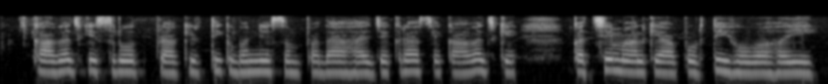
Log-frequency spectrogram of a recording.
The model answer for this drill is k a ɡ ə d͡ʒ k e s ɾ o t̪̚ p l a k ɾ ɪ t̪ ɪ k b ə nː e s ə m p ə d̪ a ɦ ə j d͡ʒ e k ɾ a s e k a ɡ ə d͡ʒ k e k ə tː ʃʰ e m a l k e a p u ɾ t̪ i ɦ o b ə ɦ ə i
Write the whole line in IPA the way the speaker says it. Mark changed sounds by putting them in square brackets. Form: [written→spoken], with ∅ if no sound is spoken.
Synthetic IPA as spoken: k a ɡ ə d͡ʒ k e s ɾ o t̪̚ p [l→ɾ] a k ɾ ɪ t̪ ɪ k b ə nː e s ə m p ə d̪ a ɦ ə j d͡ʒ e k ɾ a s e k a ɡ ə d͡ʒ k e k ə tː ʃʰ e m a l k e a p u ɾ t̪ i ɦ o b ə ɦ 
